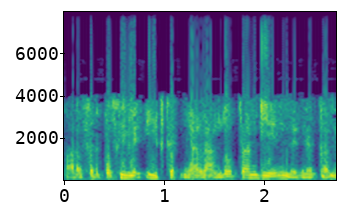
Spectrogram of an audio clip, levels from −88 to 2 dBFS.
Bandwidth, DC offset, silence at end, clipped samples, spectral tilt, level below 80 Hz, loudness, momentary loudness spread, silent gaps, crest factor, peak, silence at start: 8 kHz; under 0.1%; 0 s; 4%; -6.5 dB/octave; -38 dBFS; -8 LUFS; 4 LU; none; 8 dB; 0 dBFS; 0 s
